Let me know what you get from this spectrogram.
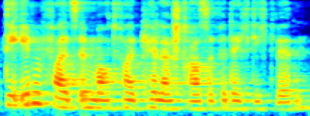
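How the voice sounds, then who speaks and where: A woman's voice: sits low, fast, a little mellow, echoey room, close to an everyday voice. Woman playing a composed, probing ministry official. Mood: challenging. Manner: formal, precise, probing. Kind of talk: German radio drama acting.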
